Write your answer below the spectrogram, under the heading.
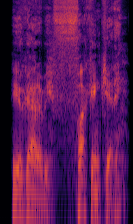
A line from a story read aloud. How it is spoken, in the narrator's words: he croaked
